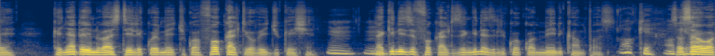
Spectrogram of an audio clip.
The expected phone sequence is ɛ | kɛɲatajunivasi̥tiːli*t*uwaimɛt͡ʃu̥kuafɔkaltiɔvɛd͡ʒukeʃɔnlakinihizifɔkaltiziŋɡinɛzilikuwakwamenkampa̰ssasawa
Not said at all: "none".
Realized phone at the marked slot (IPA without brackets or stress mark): k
